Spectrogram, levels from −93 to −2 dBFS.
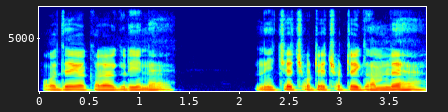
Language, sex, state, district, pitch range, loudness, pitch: Hindi, male, Bihar, Patna, 135-145 Hz, -18 LUFS, 140 Hz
